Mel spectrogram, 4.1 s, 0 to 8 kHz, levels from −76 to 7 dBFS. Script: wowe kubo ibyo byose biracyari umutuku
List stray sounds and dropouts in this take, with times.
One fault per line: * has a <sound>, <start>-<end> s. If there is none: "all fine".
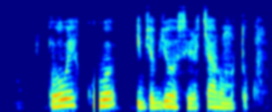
* has a dropout, 1.4-1.5 s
